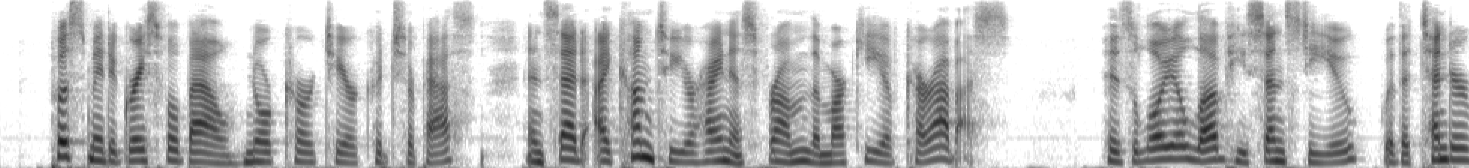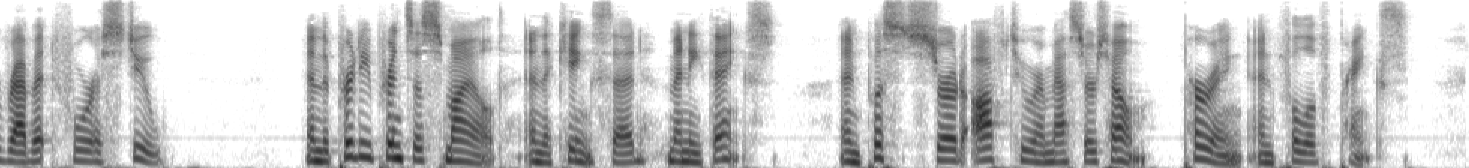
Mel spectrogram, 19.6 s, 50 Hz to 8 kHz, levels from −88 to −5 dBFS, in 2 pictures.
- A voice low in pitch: No, medium, 180 Hz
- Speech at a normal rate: Yes, average, 180 wpm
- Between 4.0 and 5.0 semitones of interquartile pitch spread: No, average, 3.3 semitones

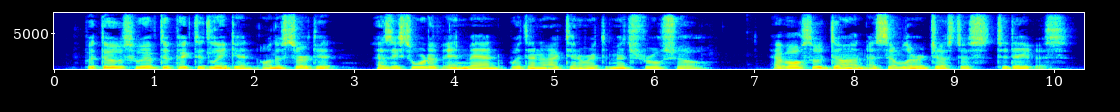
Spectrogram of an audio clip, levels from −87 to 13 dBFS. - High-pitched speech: No, low, 105 Hz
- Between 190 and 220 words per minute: No, average, 165 wpm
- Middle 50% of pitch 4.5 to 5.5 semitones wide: No, average, 4.1 semitones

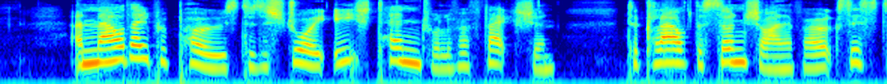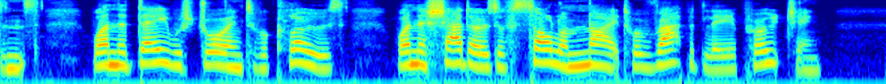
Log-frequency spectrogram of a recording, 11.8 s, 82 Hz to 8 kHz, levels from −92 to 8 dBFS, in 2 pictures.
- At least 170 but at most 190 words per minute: Yes, average, 175 wpm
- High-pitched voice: Yes, high, 235 Hz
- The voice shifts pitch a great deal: No, average, 4.3 semitones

